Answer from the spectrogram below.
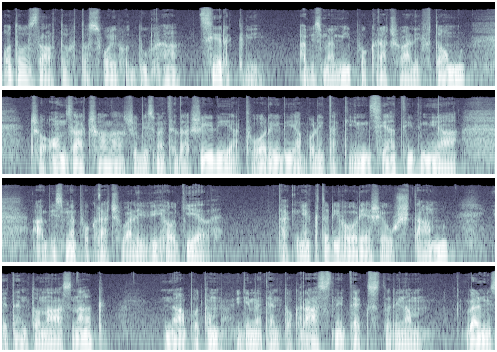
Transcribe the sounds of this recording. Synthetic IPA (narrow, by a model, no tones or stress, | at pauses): ɔd̪ɔvzd̪a̰lt̪ɔxt̪ɔsʋɔjɦɔd̪uxa | t͡siɾkʋḭ | ʔabizmɛmipɔkɾat͡ʃɔʋalift̪ɔmt͡ʃɔ̰ʔɔnzat͡ʃalaʒ̥ɛbizmɛt̪ʰɛd̪a̰ʒ̥iliʔa̰t̪ʋɔɾiliabɔlit̪akiːinit͡siat̪iːʊniːa | ʔa̰biz̥mɛpʰɔkɾat͡ʃɔʋa̰livjiɦɔɟɪɛlɛ | t̪aɡɲɪɛkt̪ɔɾiːɦɔʋɔɾɪaʒɛ̰uʃt̪amjɛt̪ɛnt̪ɔnaːznak | nɔapɔt̪ɔmʋiɟimɛt̪ɛnt̪ɔkɾʔa̰ːsniːt̪ɛkst̪k̚t̪ɔɾiːnaːm | ʋɛʎmi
